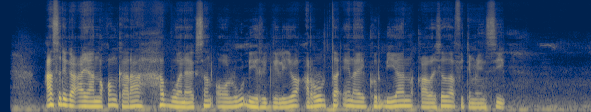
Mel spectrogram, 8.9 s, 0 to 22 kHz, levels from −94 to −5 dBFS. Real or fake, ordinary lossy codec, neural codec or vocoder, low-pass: fake; none; codec, 44.1 kHz, 7.8 kbps, Pupu-Codec; none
